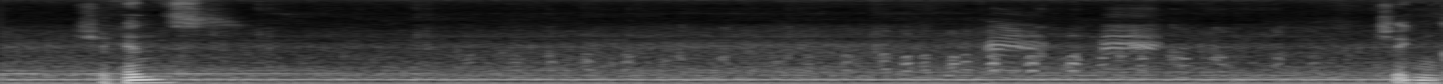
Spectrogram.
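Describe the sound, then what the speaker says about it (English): Chicken clucking in Neverwinter Nights, a few short squawky clucks near the start and end plus fainter chirps midway, over a steady low ambient hum, with speech-like murmur in the mix. "Chicken clucks moronically at you."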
